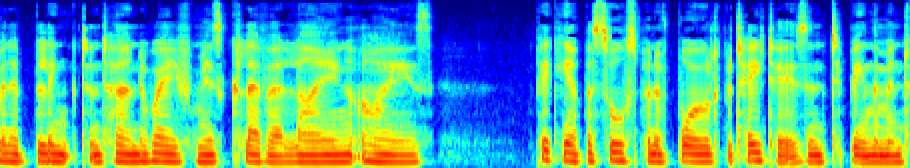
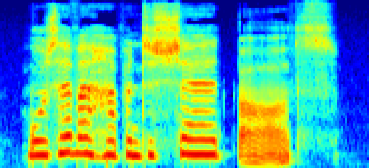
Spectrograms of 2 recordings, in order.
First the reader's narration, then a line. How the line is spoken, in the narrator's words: she said wistfully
